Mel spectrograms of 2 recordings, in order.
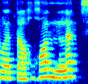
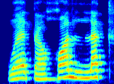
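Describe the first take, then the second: First: The final consonant is released as an s sound. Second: The final consonant is released as a breathy t. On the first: The speaker calls it wrong. "bukan watakhollat. Salah" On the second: The speaker calls it right. "Tetap huruf ta. Teh, tehnya yang keluar"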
